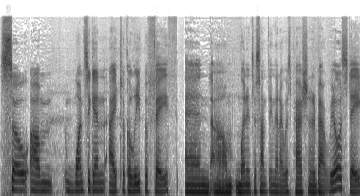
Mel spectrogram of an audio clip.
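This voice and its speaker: Speaking with a New York accent at a moderate pace, a woman uses a very deep, low pitch and a dark, mellow tone, her intonation fairly even and with hardly any pauses. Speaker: real estate agent and dance company volunteer. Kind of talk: podcast interview.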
